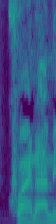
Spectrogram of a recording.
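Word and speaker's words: Quan Âm: And there are different pronunciations of her name. So she's often called Quan Yin as well. Quan Am is very much the Vietnamese spelling.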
